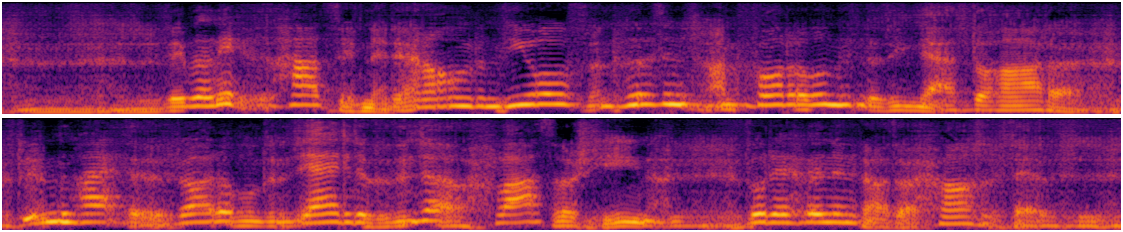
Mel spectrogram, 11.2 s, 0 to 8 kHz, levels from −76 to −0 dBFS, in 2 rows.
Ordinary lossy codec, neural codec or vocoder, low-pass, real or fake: none; codec, 16 kHz, 0.5 kbps, X-Codec, WavLM features, trained on Multilingual LibriSpeech; none; fake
